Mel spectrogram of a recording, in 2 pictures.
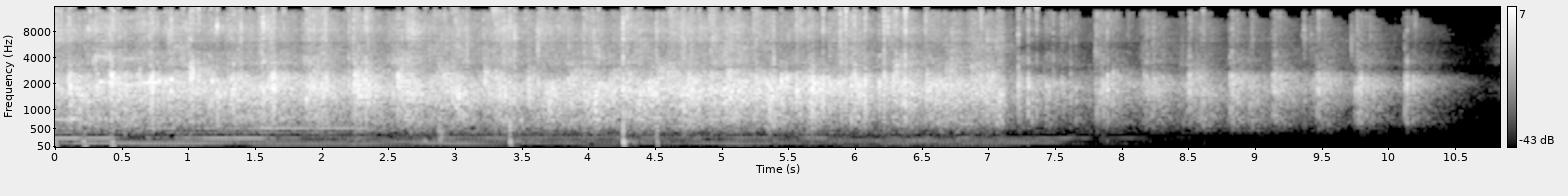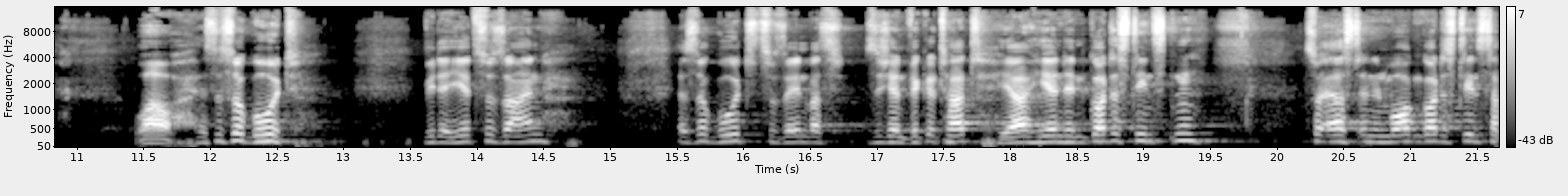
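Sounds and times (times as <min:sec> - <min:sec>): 
audience applause: 0:00.0 - 0:10.4
speech: 0:11.6 - 0:12.8, 0:13.6 - 0:14.8, 0:15.6 - 0:21.6.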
